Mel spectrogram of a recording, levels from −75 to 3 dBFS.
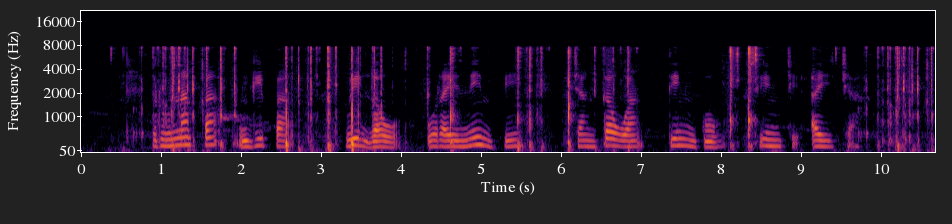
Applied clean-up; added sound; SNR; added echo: none; Computer keyboard; 1 dB; none.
